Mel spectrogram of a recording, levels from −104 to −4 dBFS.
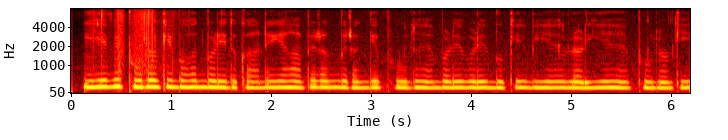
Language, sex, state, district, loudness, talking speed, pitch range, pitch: Hindi, female, Uttar Pradesh, Etah, -35 LUFS, 215 wpm, 210-220 Hz, 215 Hz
